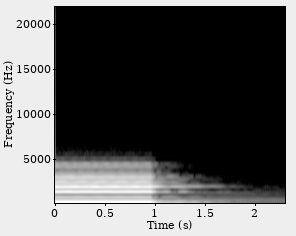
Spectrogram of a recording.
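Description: Clarinet holding one long low note over a soft keyboard backing, cutting off about a second in and fading away into a rest.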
